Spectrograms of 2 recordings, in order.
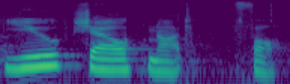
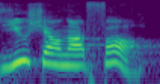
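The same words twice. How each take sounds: First: It is said as a reassuring guarantee. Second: It is said as a stern warning. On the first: Someone else guarantees the listener will not fall. "the instructor roped us in and said, under my ability and the means by which we have set up" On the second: The listener must keep themselves from falling. "The first case was, you shall not fall. Under your own ability, you can't fall"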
